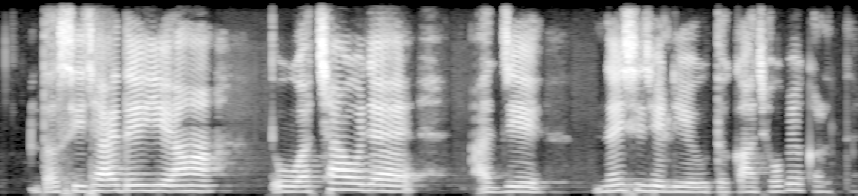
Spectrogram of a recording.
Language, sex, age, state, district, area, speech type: Maithili, female, 18-30, Bihar, Samastipur, rural, spontaneous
